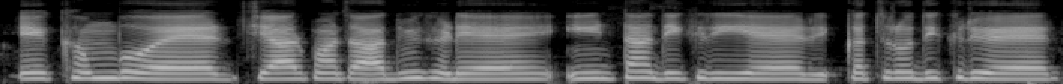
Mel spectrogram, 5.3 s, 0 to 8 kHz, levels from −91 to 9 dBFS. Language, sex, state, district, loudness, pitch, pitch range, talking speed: Marwari, female, Rajasthan, Nagaur, -23 LUFS, 210 Hz, 200-225 Hz, 180 wpm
